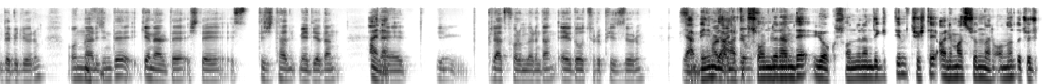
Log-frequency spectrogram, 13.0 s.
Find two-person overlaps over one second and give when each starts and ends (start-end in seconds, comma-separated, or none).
8.5-9.9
